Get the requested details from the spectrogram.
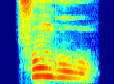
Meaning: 1. a bunch, pile (a group of a number of similar things) 2. a portion or slice of something 3. a collection of writing: a sentence, paragraph, or article
- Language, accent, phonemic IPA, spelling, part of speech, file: Swahili, Kenya, /ˈfu.ᵑɡu/, fungu, noun, Sw-ke-fungu.flac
